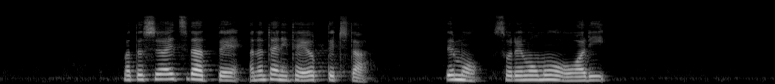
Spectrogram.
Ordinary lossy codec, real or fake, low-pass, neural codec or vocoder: MP3, 96 kbps; fake; 9.9 kHz; codec, 24 kHz, 0.9 kbps, WavTokenizer, small release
